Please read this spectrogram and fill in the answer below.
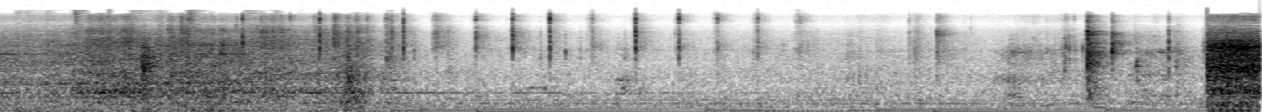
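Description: ASV clutch lever's reach adjuster being turned, clicking through its detents in a quick run of small clicks, about five a second, with a louder click near the end. The lever is being set closer in from a reach that is too far out.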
